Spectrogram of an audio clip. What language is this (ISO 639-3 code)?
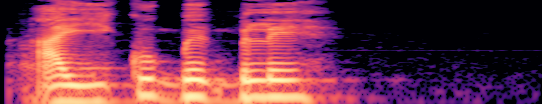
gej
